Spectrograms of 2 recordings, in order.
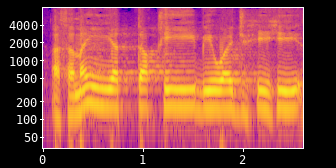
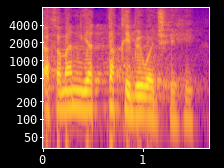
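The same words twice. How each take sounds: First: The last vowel of yattaqi is held long. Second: The last vowel of yattaqi is cut short. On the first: The speaker calls it right. "So you have to extend it" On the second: The speaker calls it wrong. "We don't say"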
